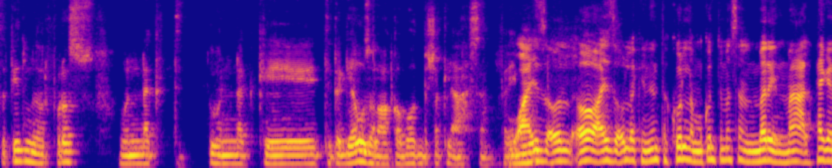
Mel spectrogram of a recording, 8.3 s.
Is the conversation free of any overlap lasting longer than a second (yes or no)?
yes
